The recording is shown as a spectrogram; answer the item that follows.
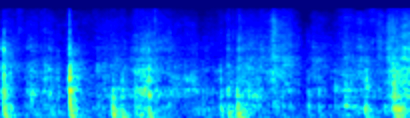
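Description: A cardboard snack box being picked up and handled: a few irregular hollow knocks and taps, with light rustling between them.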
